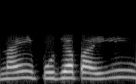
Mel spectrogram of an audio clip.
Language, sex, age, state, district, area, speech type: Odia, male, 30-45, Odisha, Malkangiri, urban, conversation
